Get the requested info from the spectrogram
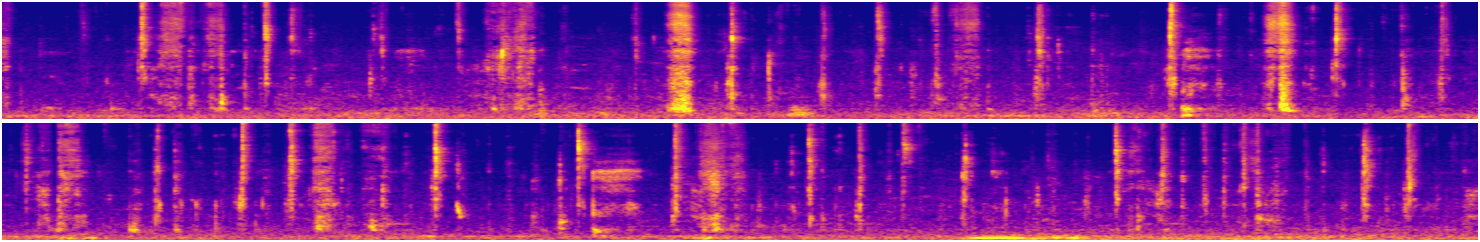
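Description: Close-miked chewing and lip-smacking of a mouthful of rice and chicken gravy eaten by hand. It comes as a steady run of irregular wet clicks and smacks.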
